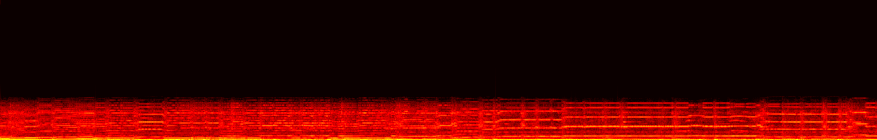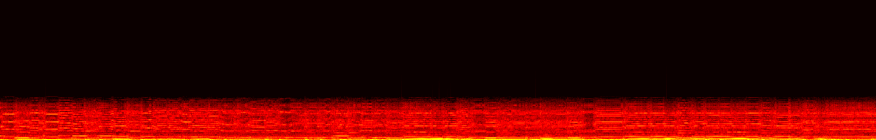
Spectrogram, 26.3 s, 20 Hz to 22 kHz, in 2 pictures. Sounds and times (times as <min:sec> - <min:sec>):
Guitar: 0:00.0 - 0:26.3.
